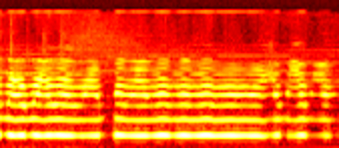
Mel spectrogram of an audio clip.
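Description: A man humming a steady, level electronic-style tone, broken briefly about a third of the way in and again near the end, imitating the sound of a computer processing.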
